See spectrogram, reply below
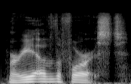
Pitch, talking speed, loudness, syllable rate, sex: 110 Hz, 185 wpm, -15 LUFS, 5.4 syllables/s, male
